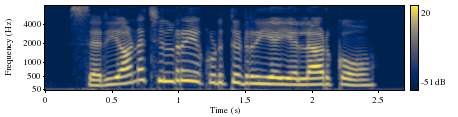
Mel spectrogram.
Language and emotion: Tamil, surprised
